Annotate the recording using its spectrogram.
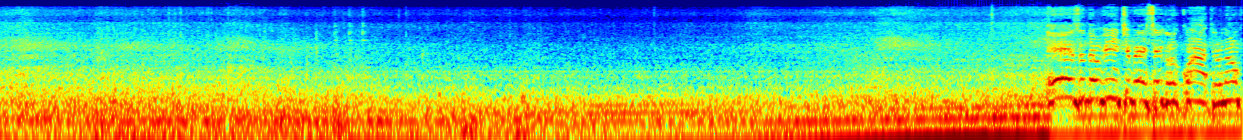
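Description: Tyres roll on smooth pavement.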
